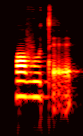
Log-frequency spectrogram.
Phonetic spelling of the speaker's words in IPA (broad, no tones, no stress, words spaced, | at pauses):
ɔvutʼɛ̰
